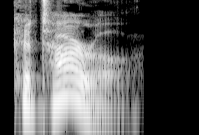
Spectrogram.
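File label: "catarrhal", British English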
